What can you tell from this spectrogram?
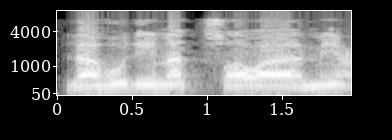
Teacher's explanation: قرأها ورش بتخفيف الدال هكذا: لهدمت صوامع وبيع وصلوات.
